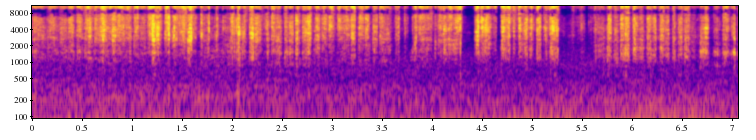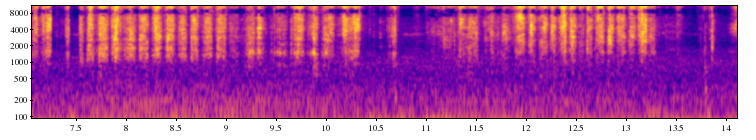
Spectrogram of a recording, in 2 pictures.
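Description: Continuous close scratchy rubbing of sandpaper being worked back and forth over a car rim to scuff its surface, steady, fairly quiet strokes with no talking.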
